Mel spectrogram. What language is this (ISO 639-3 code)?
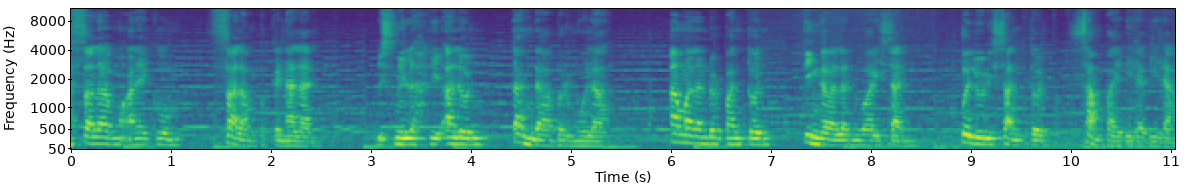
msa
